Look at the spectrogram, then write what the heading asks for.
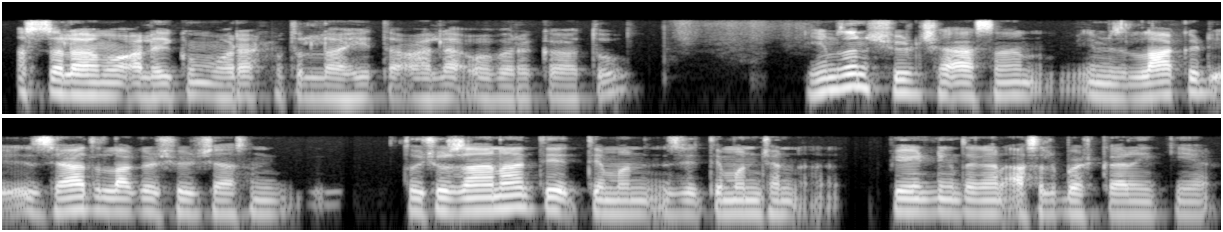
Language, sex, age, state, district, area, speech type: Kashmiri, male, 30-45, Jammu and Kashmir, Shopian, rural, spontaneous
